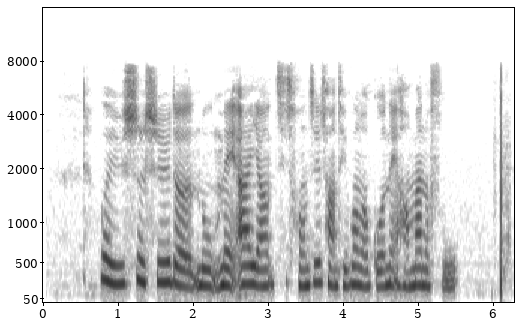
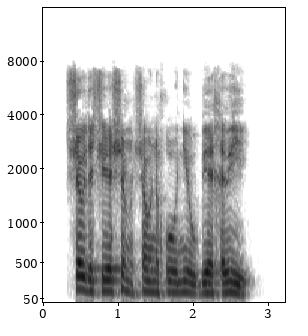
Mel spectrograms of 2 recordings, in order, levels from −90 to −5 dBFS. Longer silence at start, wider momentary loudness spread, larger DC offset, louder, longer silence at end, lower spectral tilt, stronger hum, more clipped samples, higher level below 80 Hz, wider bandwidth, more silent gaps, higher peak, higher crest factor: first, 0.55 s vs 0.3 s; first, 9 LU vs 5 LU; neither; second, -30 LUFS vs -18 LUFS; second, 0.05 s vs 0.5 s; about the same, -5 dB/octave vs -5.5 dB/octave; neither; neither; second, -66 dBFS vs -56 dBFS; about the same, 8 kHz vs 7.8 kHz; neither; about the same, -2 dBFS vs -2 dBFS; first, 28 dB vs 16 dB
